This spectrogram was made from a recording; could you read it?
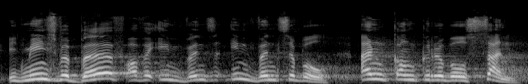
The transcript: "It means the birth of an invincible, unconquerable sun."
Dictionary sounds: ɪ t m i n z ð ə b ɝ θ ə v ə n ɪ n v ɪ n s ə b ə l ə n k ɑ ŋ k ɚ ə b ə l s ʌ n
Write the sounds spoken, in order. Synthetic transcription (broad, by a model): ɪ t m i n s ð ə b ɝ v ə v ə n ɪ n v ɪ n s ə b ə l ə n k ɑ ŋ k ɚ ə b ə l s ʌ n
